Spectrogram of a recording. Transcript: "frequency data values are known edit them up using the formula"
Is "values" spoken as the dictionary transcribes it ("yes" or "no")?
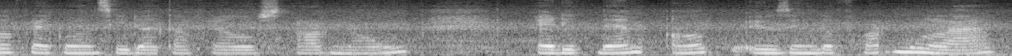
no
